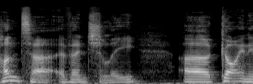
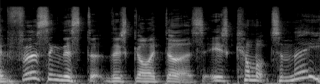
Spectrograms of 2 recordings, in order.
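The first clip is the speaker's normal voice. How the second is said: usual speaking voice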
